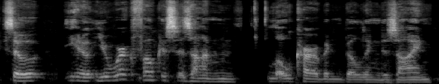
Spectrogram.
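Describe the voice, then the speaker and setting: Male podcast host, middle-aged, husky mid-pitched voice, friendly and joking. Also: a little slow. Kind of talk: podcast interview.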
